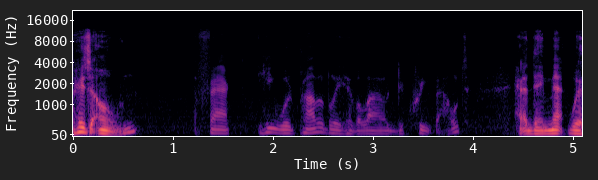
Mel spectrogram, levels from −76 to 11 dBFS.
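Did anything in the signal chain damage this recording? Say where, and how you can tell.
No, nothing in the signal chain damaged this audio.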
